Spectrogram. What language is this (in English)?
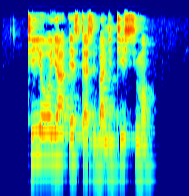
Esperanto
